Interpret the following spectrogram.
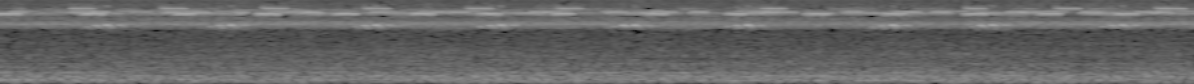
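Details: High, rapid chirping of many crickets, recorded one warm, humid Midwestern summer night, the pulses coming slightly faster here and blending into an unbroken insect chorus.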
